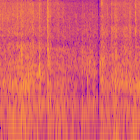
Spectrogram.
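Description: Skateboard wheels rolling over rough asphalt, a steady rolling noise, with one short sharp click about two-thirds of a second in.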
